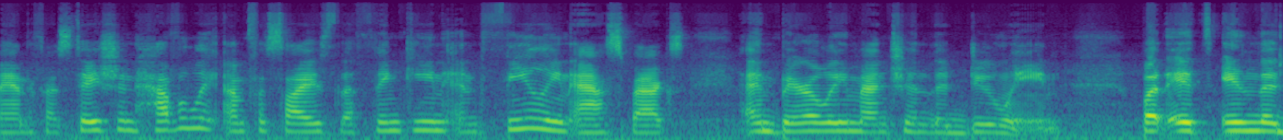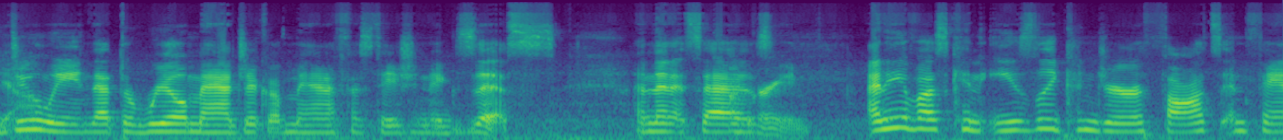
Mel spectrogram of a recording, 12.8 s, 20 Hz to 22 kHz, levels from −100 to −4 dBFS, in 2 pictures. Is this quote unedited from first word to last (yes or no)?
yes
